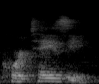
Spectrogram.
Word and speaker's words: Cortese: locusts the eighth plague his name is dan cortezi dan cortezi sure it's not dan cortez from mtv that's him but it's spelled cortese c-o-r-t-e-s-e are my pictures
